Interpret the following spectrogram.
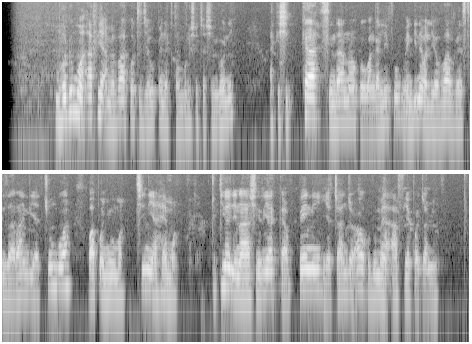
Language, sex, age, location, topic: Swahili, male, 36-49, Kisumu, health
